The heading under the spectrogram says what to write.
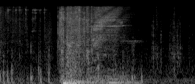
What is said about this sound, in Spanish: ¡Que es una escopeta! ¡No puedes fallar!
